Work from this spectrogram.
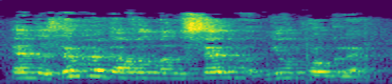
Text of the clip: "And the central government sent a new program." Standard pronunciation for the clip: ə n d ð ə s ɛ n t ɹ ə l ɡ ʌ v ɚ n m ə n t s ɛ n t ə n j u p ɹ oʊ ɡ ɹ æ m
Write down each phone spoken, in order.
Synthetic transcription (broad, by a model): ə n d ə s ɛ n t ɹ ə l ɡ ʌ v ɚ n m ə n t s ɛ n ə n j u p ɹ oʊ ɡ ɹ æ m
